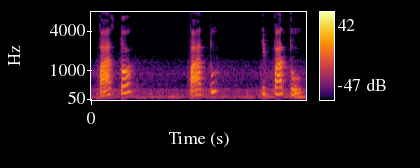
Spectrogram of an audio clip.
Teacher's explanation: quando eu comparo essa pronúncia pato e patu, a variação, portanto, entre o e u, que eu já sei que são dois fonemas, eu vou chamar isso de neutralização.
